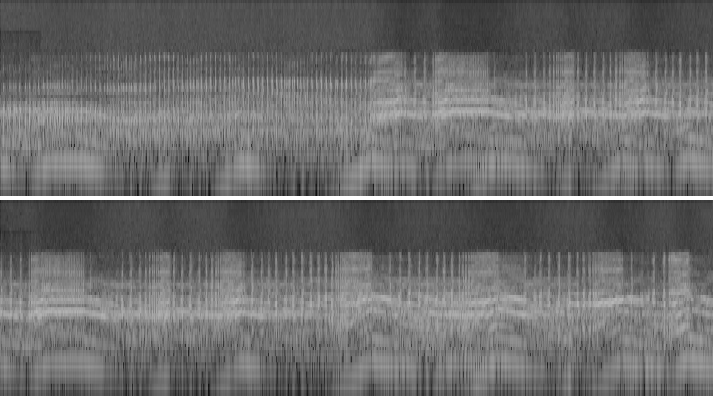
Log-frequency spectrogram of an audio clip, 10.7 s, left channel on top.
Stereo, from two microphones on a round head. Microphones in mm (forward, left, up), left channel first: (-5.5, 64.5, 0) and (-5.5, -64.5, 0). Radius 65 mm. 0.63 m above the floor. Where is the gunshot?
I don't hear a gunshot.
